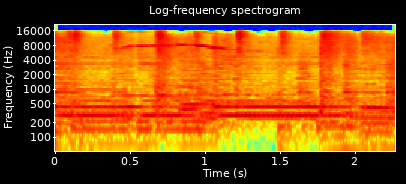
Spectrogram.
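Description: Live funk band playing an instrumental groove: electric guitars, bass and drum kit with regular cymbal strokes, under sustained held chords.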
